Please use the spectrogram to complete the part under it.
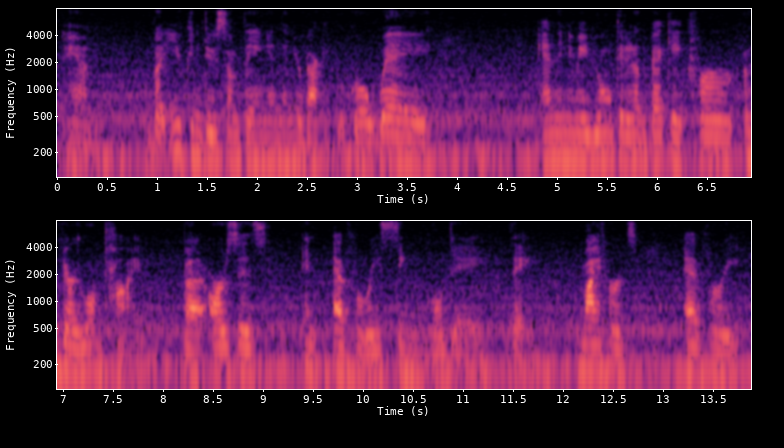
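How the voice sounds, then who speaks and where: A woman vlogger talking casually and earnestly, her voice slightly hoarse, often repeating words and laughing softly. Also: low voice, little pitch movement, normal speed, very noisy. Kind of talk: casual educational vlog.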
